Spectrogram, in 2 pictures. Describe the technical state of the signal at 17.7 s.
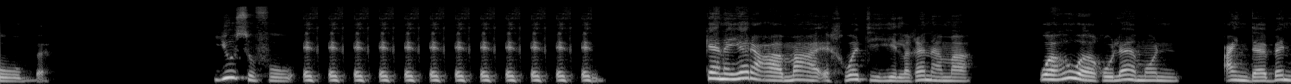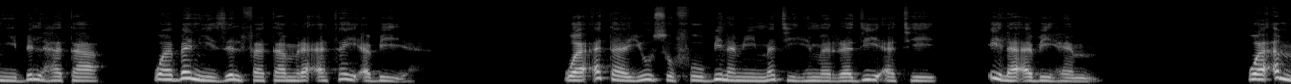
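At 17.7 s the signal is intact, with no dropout, clipping, glitch or other fault audible at that point.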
